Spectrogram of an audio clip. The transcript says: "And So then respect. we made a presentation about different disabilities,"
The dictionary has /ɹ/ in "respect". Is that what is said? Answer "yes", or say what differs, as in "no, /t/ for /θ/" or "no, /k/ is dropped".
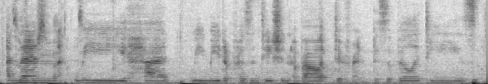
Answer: no, /w/ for /ɹ/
